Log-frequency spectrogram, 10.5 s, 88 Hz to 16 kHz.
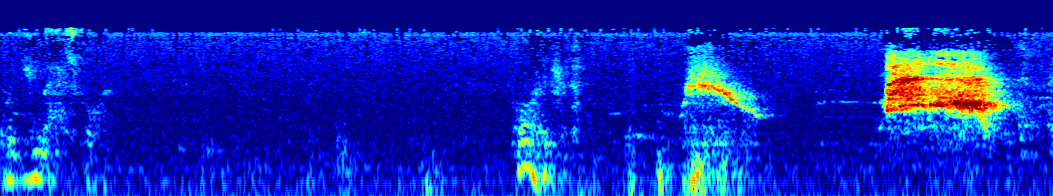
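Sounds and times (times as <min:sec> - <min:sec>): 
person imitating a woman screaming: 0:08.8 - 0:10.2.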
